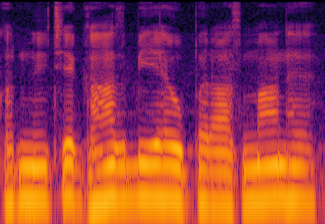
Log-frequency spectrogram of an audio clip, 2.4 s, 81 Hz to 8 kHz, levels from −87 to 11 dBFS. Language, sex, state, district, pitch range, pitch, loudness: Hindi, male, Jharkhand, Ranchi, 125-135 Hz, 130 Hz, -11 LUFS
